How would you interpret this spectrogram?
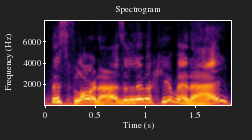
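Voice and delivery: a friend gone Canadian griping about Florida heat; light, jokey Canadian hoser impression; Canadian accent. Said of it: "he's just gonna go".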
